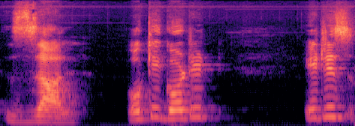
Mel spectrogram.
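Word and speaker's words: ذال: Zal is pronounced from the tip of tongue, touching the inner edge of two front teeth.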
